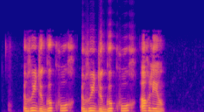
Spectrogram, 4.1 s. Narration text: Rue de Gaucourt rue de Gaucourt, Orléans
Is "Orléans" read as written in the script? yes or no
yes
